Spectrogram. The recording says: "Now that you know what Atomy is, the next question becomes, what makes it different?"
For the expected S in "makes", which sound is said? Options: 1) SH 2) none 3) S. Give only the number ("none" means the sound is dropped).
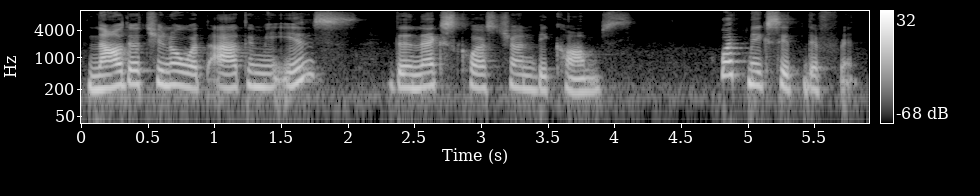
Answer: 3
